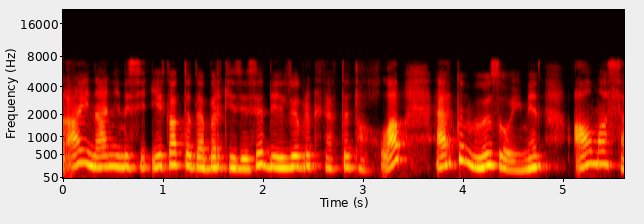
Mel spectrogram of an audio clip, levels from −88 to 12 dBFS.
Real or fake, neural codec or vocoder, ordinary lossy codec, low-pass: fake; autoencoder, 48 kHz, 32 numbers a frame, DAC-VAE, trained on Japanese speech; none; 7.2 kHz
